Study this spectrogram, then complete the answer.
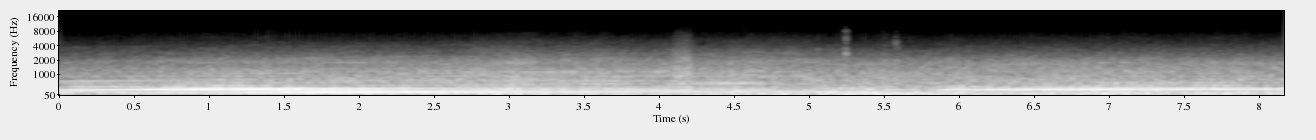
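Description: A Ferrari engine revs and accelerates with rising harmonic tones, dips briefly, then climbs again in a sustained near, steady drone with no speech over it.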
